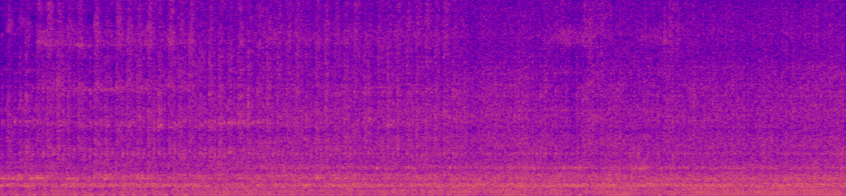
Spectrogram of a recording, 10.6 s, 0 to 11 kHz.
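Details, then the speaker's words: Coleman 196cc single-cylinder mini bike, customer return bought with a locked-up motor, now running; idles evenly with a steady beat and no rod knock or rattles: sounds healthy. "It sounds okay to me. Wow, I can't believe it."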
